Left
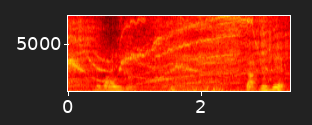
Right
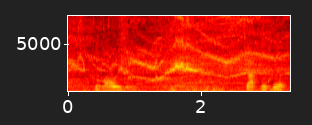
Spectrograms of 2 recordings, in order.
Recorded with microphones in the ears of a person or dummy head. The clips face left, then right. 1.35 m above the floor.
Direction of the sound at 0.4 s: 60° right (ahead or behind).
